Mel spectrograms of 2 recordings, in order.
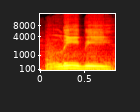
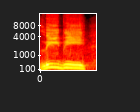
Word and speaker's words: Liebe: In America or in the West, it's pronounced Liebe. In Germany, because it's a German name, it can be pronounced Liebe, or Liebe. So yeah, I'm gonna roll with Liebe since that's what they say in America. They pronounce the name as.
